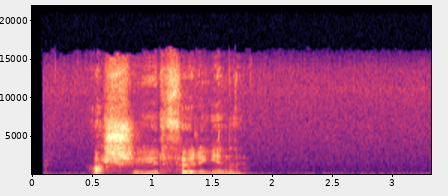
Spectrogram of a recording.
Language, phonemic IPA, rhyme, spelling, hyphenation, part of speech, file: Norwegian Bokmål, /aˈʃʉːrføːrɪŋənə/, -ənə, ajourføringene, a‧jour‧før‧ing‧en‧e, noun, Nb-ajourføringene.ogg
- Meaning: definite plural of ajourføring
